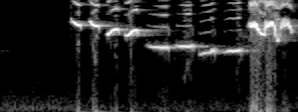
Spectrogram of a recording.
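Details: Natural Sunda robin song for luring birds that sing little: a fast tumble of shrill high notes slides into long pure whistles, ending in a loud quivering high trill.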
